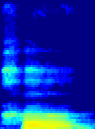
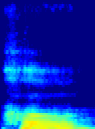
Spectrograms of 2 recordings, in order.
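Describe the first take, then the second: Both takes have the same delivery.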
